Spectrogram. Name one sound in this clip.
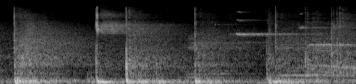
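Shoes squeak on a gym floor.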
